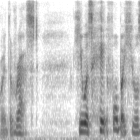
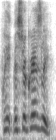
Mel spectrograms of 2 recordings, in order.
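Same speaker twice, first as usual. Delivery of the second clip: put-on high, louder kid calling out; child voice; 9 semitones higher, 9 dB louder than usual. Aiden calls out to the mountain man, high kid voice. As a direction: call out to him like an eager boy.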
